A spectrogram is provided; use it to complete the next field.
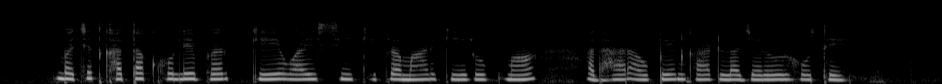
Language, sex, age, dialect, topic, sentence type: Chhattisgarhi, female, 18-24, Northern/Bhandar, banking, statement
